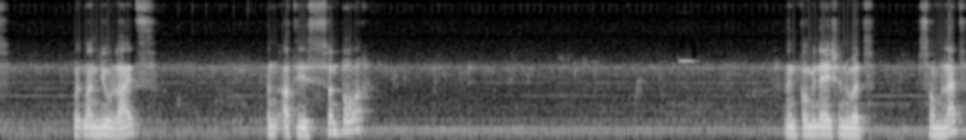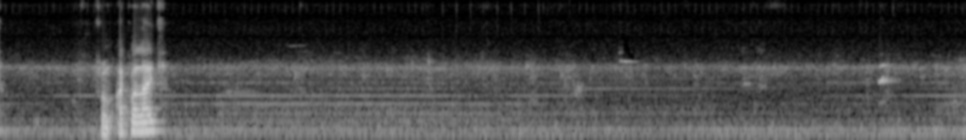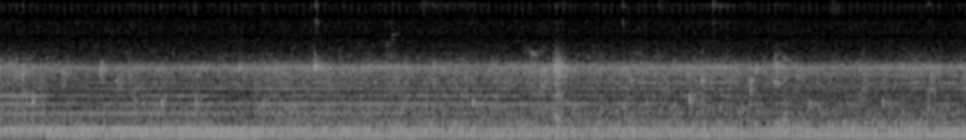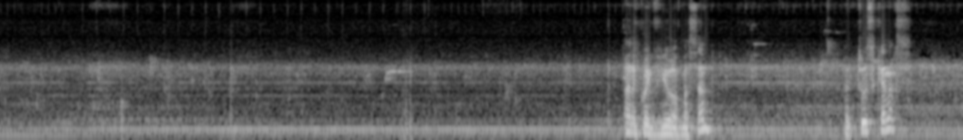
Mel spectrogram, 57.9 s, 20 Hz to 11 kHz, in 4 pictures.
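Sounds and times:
aquarium pumps humming: 0.0s - 57.9s
faint clicks and knocks: 17.3s - 52.8s.

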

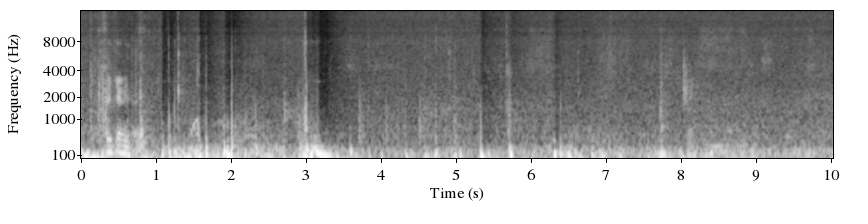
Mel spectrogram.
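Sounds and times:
low thumps on microphone: 0.8s - 8.0s.

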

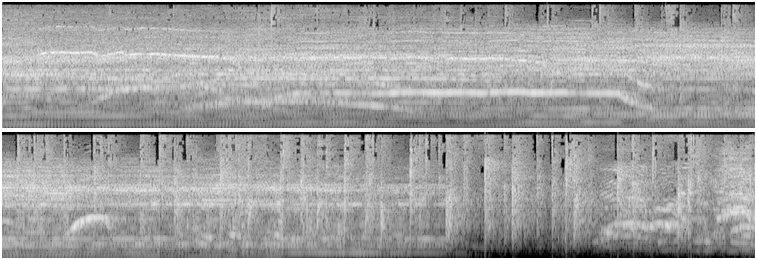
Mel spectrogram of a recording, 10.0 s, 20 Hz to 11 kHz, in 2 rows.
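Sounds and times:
people clapping: 0.0s - 10.0s.

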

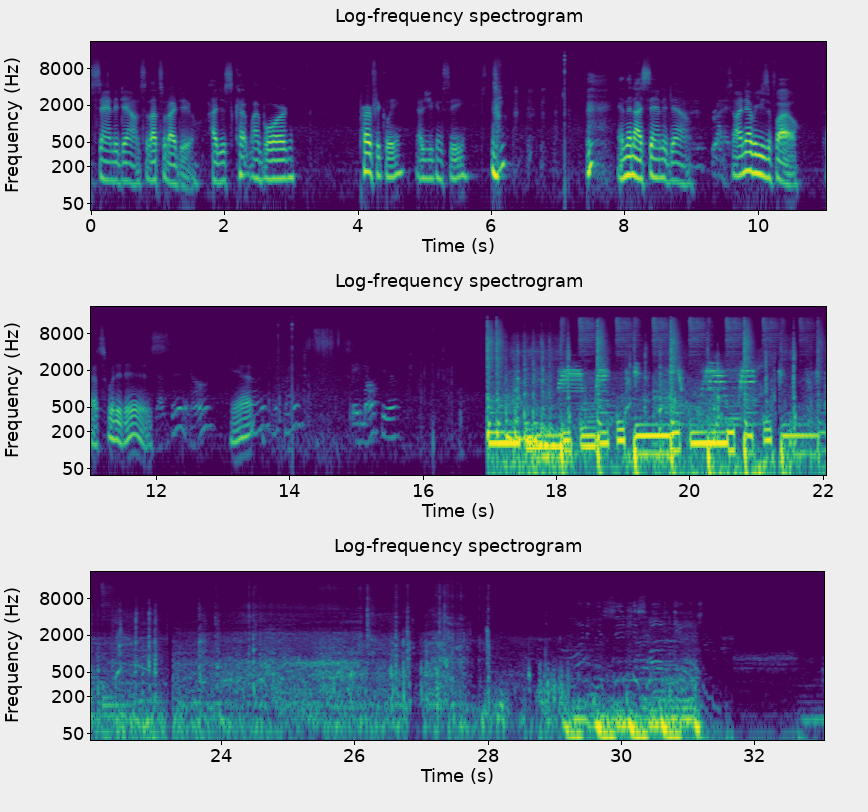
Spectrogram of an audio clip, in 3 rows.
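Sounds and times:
music with steady low beat: 17.0s - 22.8s
skateboard clacking and popping: 17.0s - 24.6s
skateboard wheels rolling: 17.0s - 29.4s.

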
